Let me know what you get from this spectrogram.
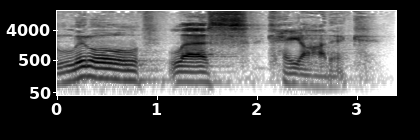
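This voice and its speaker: With audible room echo, an animated man speaks in an American accent. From Detroit, US Midwest. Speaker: teaching pastor. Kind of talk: sermon. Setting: church with audience.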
